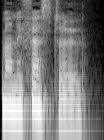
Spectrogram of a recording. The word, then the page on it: manifesto: British English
